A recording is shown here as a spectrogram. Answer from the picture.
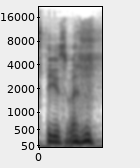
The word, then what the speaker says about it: Theismann: Notre Dame changed his name to Theismann so it would rhyme with the Heisman for PR purposes. But his name is Joe Theismann.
